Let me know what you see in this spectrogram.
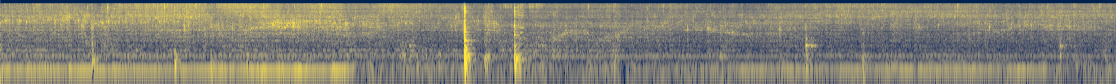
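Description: Chicken breasts sizzling in hot oil in a frying pan as they are turned over, with two sharp clacks of the metal tongs against the pan about halfway through.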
